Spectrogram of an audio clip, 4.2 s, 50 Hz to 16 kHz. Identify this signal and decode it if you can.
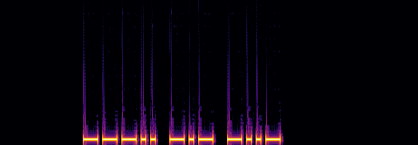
Morse code, heard as a keyed tone, about 25 wpm, 700 Hz. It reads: 8KX
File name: Three Letter-Number Combinations - 25wpm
